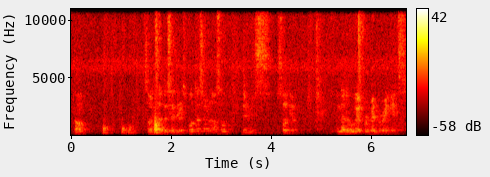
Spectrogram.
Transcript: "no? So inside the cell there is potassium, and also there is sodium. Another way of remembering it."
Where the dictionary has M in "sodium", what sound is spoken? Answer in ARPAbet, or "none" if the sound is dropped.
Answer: none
